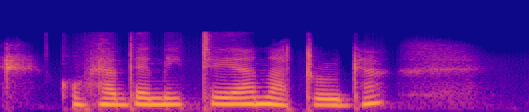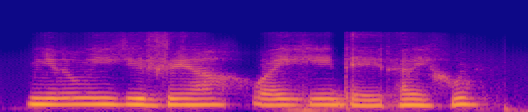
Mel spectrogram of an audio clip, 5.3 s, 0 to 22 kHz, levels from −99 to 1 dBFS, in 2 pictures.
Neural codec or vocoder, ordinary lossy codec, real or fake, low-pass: codec, 16 kHz, 0.5 kbps, X-Codec, HuBERT features, trained on general audio; none; fake; none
